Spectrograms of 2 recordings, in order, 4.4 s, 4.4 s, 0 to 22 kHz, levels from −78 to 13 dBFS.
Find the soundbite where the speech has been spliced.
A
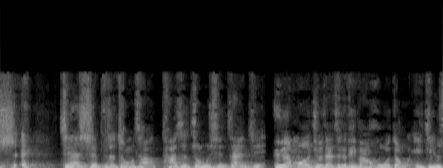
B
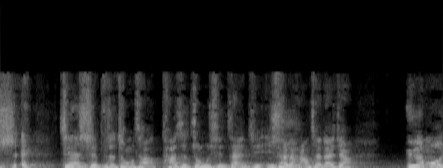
A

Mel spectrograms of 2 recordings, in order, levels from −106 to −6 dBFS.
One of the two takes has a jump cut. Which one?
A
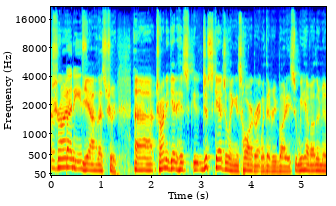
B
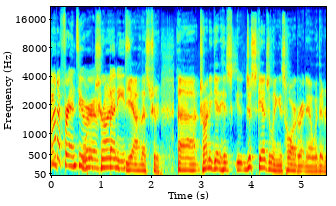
A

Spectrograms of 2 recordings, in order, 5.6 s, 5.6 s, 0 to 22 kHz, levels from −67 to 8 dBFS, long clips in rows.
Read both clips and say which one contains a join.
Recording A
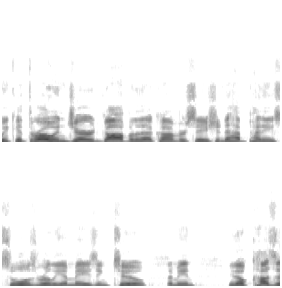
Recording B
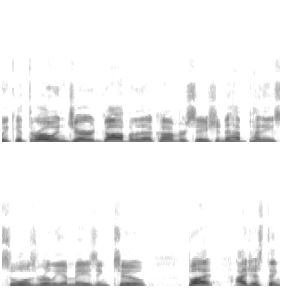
A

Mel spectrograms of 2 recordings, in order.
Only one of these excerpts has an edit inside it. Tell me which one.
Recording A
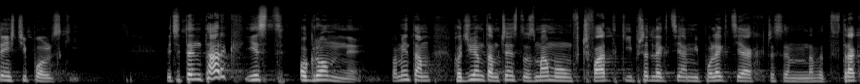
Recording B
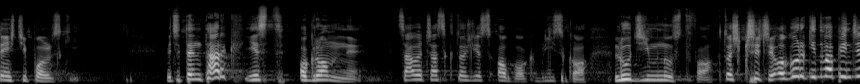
B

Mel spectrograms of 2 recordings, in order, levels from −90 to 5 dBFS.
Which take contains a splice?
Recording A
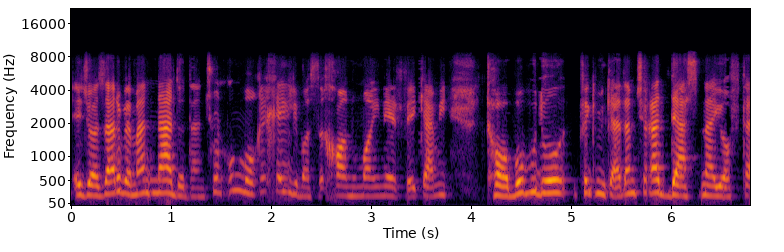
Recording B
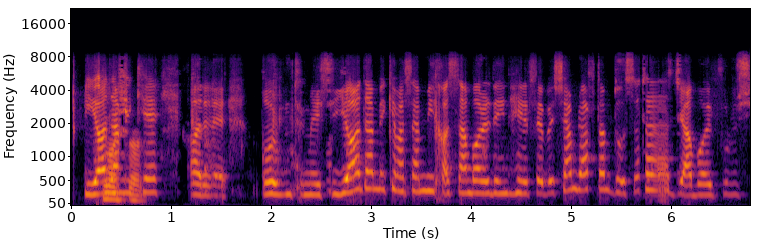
B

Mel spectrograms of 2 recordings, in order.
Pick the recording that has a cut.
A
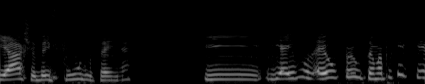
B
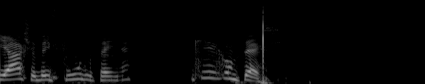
B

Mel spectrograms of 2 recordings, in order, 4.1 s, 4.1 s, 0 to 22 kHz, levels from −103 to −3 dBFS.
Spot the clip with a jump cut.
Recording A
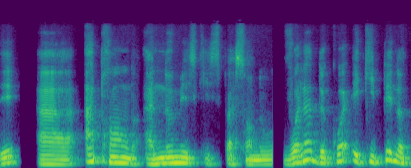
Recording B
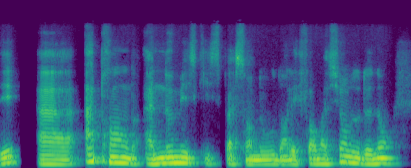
A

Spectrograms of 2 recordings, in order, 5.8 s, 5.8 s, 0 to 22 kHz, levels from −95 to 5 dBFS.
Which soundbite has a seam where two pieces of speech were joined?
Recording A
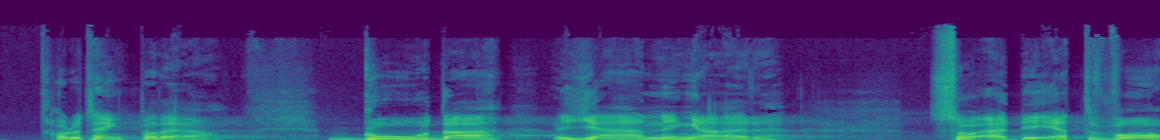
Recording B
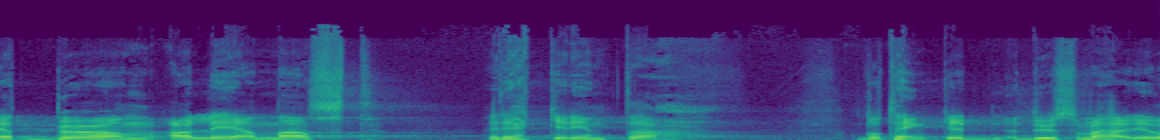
A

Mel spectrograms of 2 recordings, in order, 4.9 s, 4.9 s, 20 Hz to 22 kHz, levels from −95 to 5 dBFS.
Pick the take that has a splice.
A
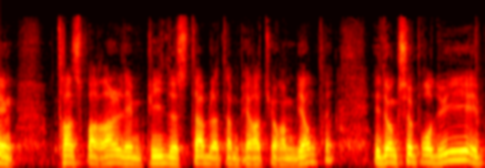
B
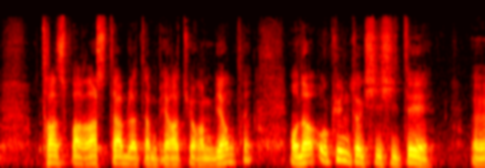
B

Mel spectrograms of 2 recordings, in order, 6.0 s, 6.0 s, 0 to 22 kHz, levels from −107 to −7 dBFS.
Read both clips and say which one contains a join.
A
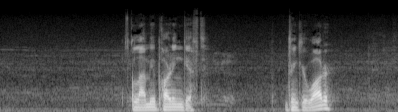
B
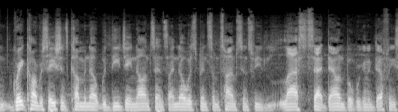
B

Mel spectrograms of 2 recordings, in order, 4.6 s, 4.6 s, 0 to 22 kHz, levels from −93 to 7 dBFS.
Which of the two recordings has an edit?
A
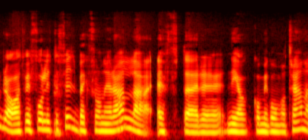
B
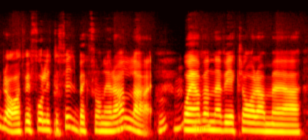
B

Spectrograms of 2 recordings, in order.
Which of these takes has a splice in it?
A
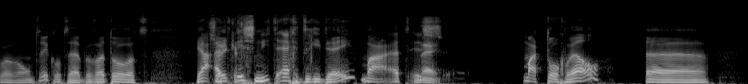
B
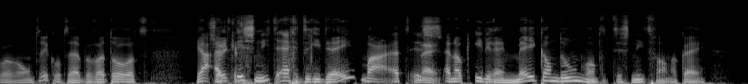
B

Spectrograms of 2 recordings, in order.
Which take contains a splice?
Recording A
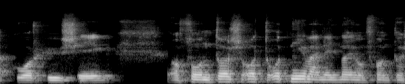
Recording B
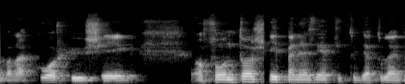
B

